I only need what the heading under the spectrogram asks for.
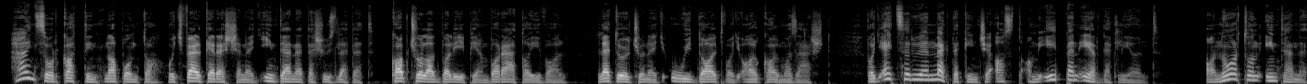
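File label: hungarian narration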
